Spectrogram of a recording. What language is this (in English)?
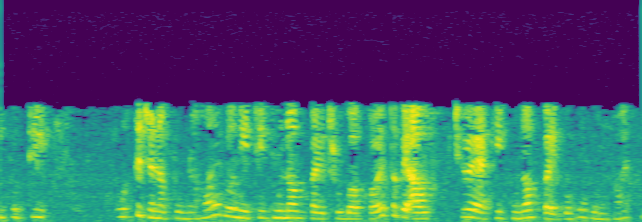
Bangla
